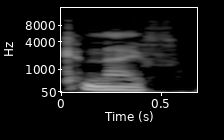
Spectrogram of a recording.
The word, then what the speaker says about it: knife: Knife. Knife? Like knife? Knife. No, I'm just thinking about, I've never really thought that the K in knife was silent. It is silent.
